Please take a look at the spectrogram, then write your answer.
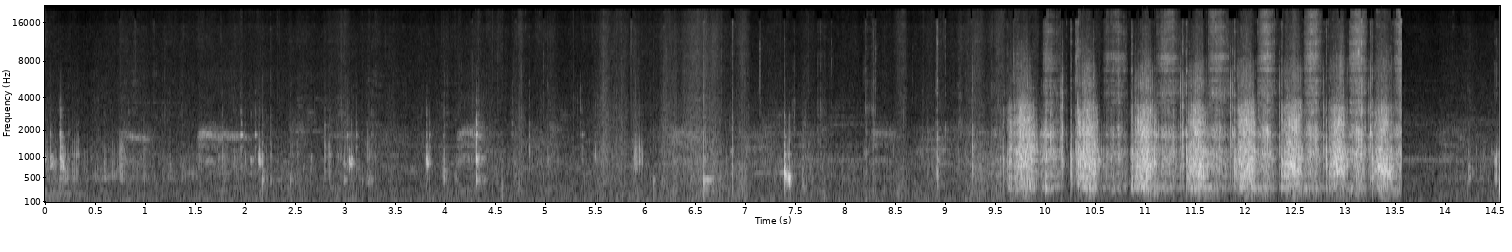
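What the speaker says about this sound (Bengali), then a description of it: "এখন চপারে চপ করে নেব।" An electric kitchen chopper blitzes ginger, garlic, onion, coriander and green chilli, a loud dense whirring burst in the last few seconds after quieter handling clatter.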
